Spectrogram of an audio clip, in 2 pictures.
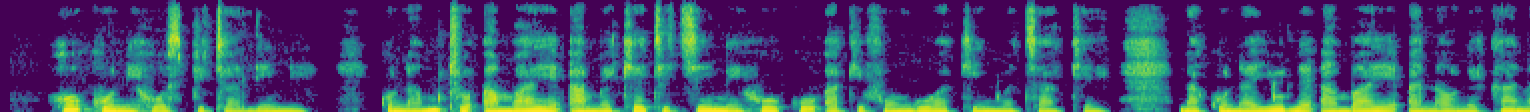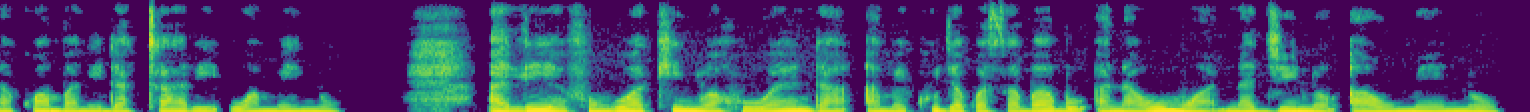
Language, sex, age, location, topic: Swahili, female, 25-35, Nakuru, health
